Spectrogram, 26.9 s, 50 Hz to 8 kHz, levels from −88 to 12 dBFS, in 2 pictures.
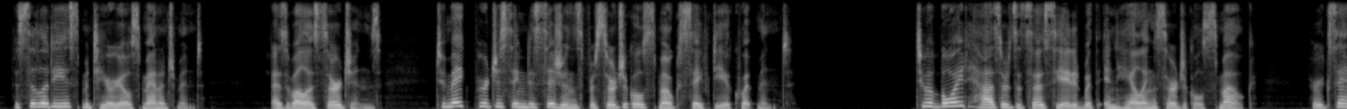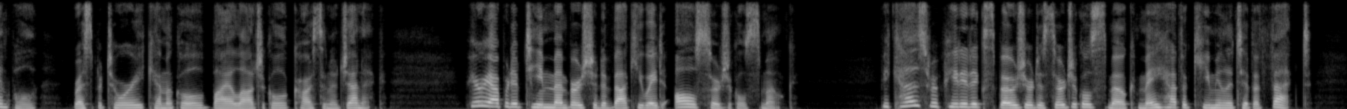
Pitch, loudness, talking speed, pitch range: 185 Hz, -20 LUFS, 110 wpm, 160-220 Hz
